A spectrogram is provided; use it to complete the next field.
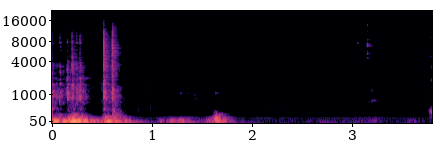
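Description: A couple of sharp computer keyboard key clicks, a key pressed accidentally while reaching, land in quick succession, followed by a softer low thump and a few faint clicks amid otherwise quiet surroundings.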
